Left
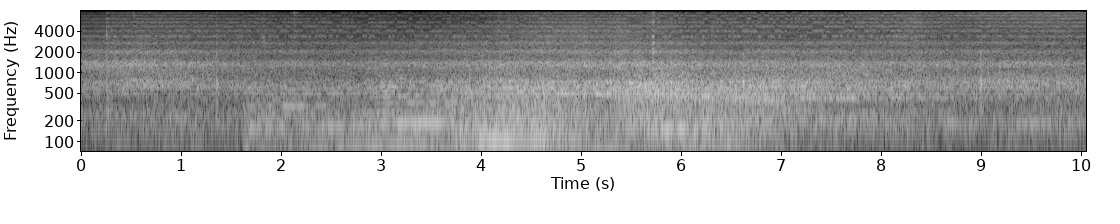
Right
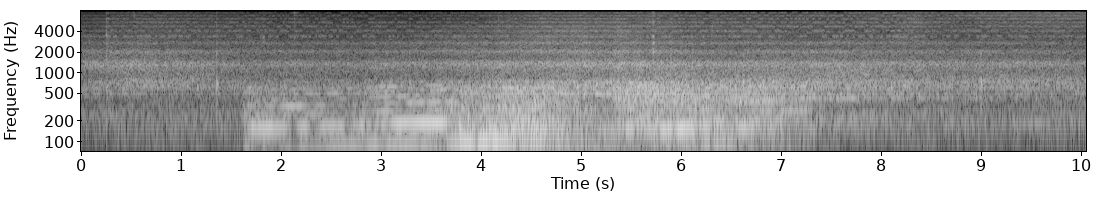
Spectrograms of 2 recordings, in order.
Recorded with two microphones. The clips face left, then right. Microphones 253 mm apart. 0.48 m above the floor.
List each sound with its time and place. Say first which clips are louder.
1.6 s a squeak: right 8 dB; 40° right (ahead or behind), 0.9 m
